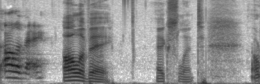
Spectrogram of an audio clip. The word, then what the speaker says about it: Olivae: I could talk um the correct pronunciation is olive olive excellent all right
